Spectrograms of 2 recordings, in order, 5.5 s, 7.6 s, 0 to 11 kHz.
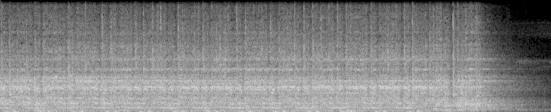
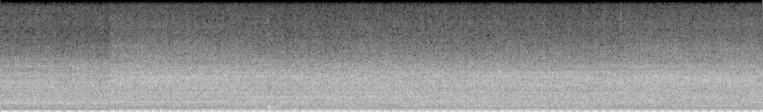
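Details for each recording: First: Old Yazoo commercial zero-turn mower that sat in a barn for years: the starter turns it over steadily at about three pulses a second but it never catches; fuel is present but there is no spark. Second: Old Yazoo commercial zero-turn mower with a 76-inch deck, revived after years in a barn: even, deep thumping at about three beats a second, steady with no misses, as the twin now runs smoothly and healthy.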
